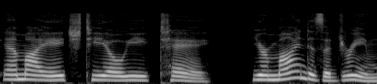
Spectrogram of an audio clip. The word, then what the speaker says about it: mitote: Pronounced mihtoe, te.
